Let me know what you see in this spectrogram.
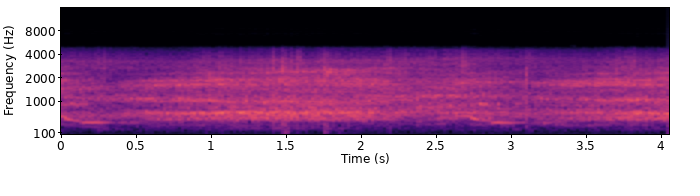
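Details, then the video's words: Unseen howler monkey roaring from above at close range, a steady harsh drone rich in overtones, holding loud with slight pulsing and brief faint clicks in the middle. "Sounds of the Howler Monkey"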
